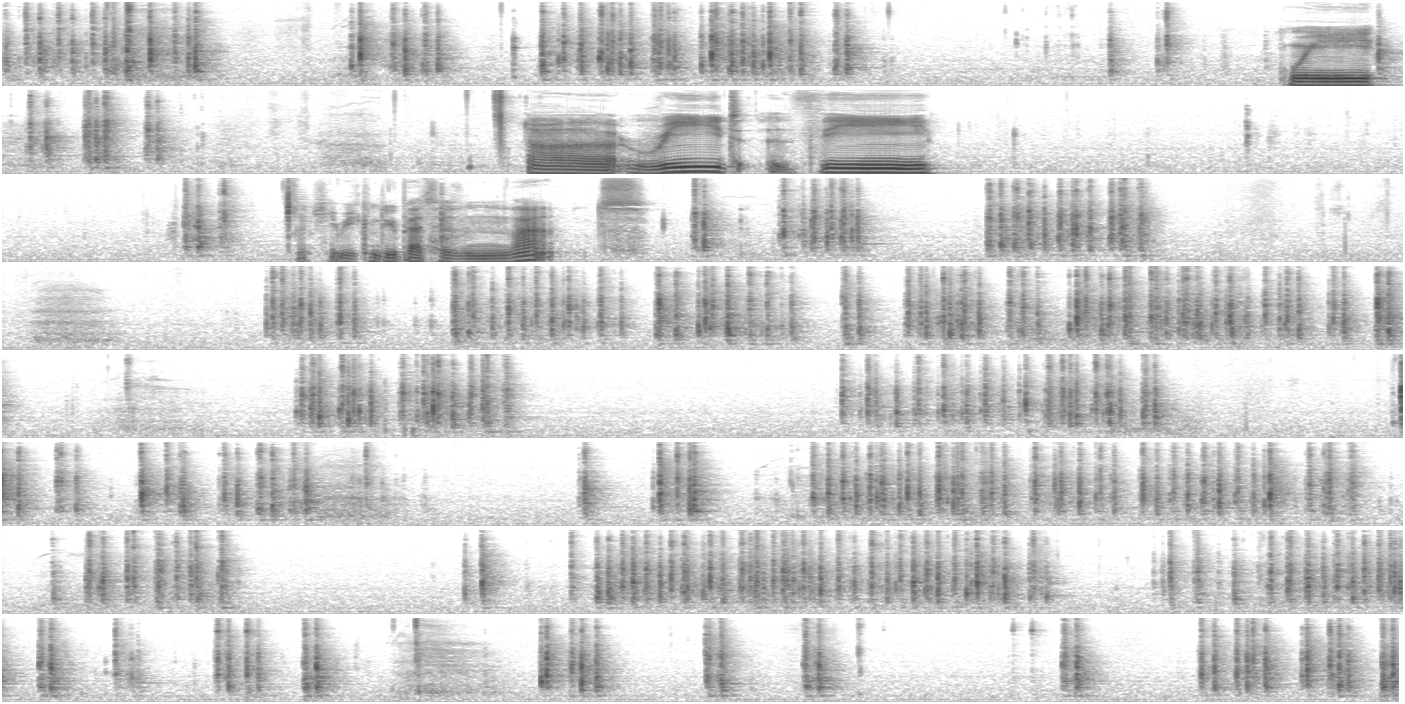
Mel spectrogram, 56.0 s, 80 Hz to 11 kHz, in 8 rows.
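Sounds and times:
typing on computer keyboard: 0.0s - 4.5s, 5.3s - 6.0s, 6.8s - 8.0s, 14.8s - 15.3s, 17.4s - 19.8s, 22.3s - 28.2s, 29.5s - 30.7s, 32.2s - 33.9s, 35.0s - 37.2s, 37.9s - 43.3s, 44.3s - 50.8s, 51.7s - 53.4s, 54.1s - 56.0s.

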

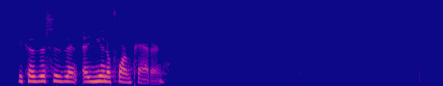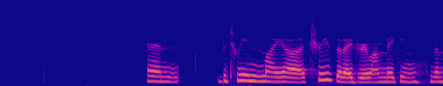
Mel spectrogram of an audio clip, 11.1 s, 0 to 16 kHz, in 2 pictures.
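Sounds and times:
pencil scratching on paper: 2.5s - 7.4s.

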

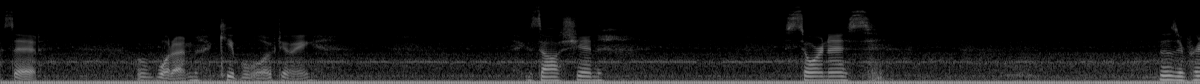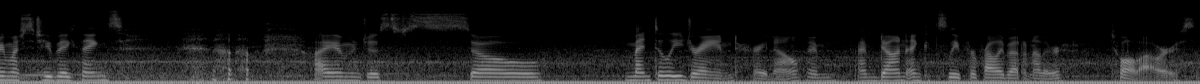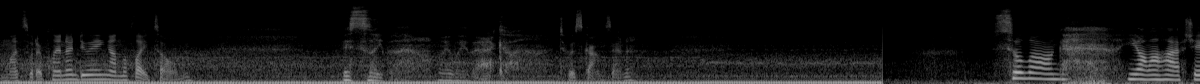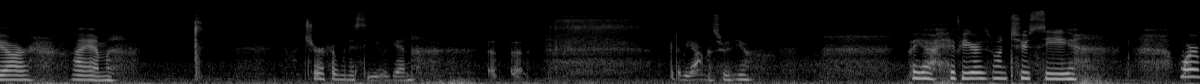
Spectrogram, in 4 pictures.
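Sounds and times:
motorcycle engine idling: 0.0s - 48.0s.

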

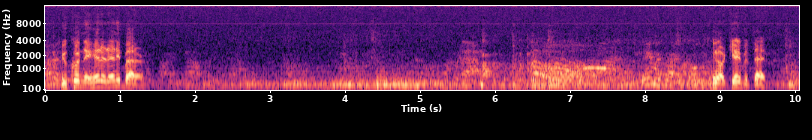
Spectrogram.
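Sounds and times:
bowling ball rolling: 2.6s - 8.8s.

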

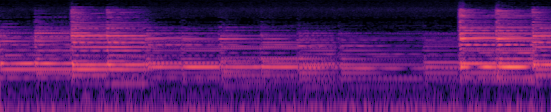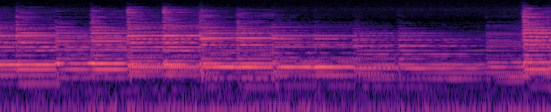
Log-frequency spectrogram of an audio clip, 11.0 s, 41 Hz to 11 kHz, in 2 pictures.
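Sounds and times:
soft keyboard chords: 0.0s - 11.0s.

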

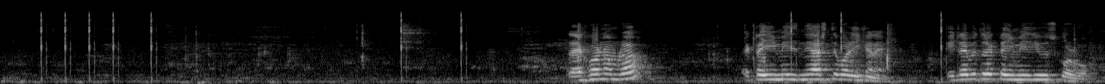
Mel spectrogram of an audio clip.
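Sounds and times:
computer mouse clicks: 0.4s - 1.6s, 7.9s - 8.6s.

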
